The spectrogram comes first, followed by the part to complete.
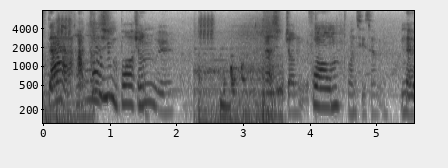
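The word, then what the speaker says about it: Jungwoo: Oh, Joe. Oh. I said it wrong, didn't I? Yeah, Jeonwoo.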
